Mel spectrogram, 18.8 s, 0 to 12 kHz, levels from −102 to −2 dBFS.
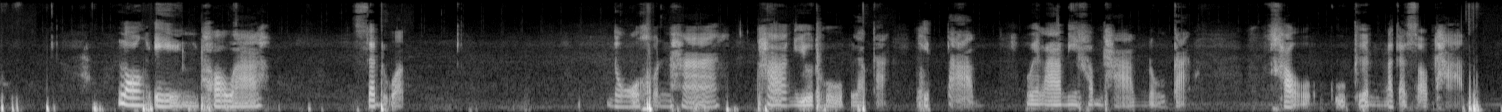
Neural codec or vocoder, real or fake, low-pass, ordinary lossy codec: none; real; 10.8 kHz; AAC, 48 kbps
